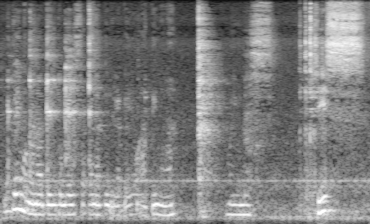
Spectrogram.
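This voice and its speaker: A woman's voice: sits low, fairly quick, heavy background noise. A middle-aged woman chatting with her viewers while she cooks. She tells stories from her past, laughing and tearing up as she talks. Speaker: cooking vlogger. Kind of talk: casual cooking chat and personal storytelling.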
